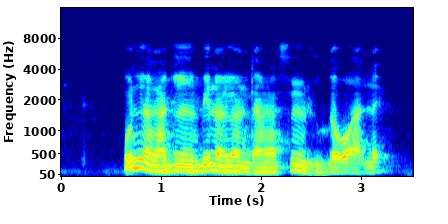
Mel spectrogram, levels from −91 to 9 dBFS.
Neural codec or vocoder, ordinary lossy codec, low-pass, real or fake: codec, 16 kHz, 2 kbps, FunCodec, trained on Chinese and English, 25 frames a second; none; 7.2 kHz; fake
